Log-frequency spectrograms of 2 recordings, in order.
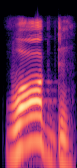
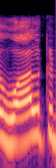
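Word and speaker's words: walked: Rohan वॉक्ड इसे वॉल्क्ड नहीं पढ़ेंगे। यहां पर एल साइलेंट है।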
